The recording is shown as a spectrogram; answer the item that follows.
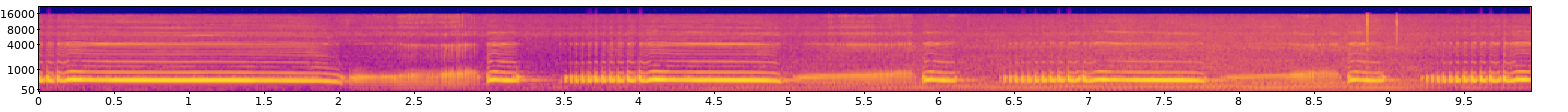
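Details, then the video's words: Lure recording of a puter pelung dove to make doves sing: a held low coo, then several cycles of buzzy broken notes, fast stuttering pulses and long, steady, low drawn-out coos with downward-falling ends. "PANCINGAN PUTER GACOR 100% JOSS TERBAIK 2024, PUTER BAHAN BAKALAN PASTI CEPAT NYAUT BUNYI !!!"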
